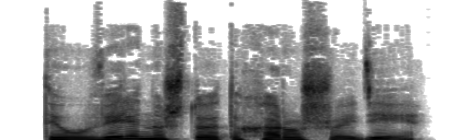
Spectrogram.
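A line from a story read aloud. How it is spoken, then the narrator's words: Plain. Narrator (Russian): спросил я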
